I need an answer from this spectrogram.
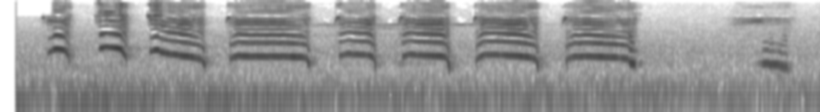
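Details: Crying puppy giving about nine high, whining yelps in quick succession, each rising then falling, with rich overtones. A low rumble runs underneath, and a fainter squeak follows at the end.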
